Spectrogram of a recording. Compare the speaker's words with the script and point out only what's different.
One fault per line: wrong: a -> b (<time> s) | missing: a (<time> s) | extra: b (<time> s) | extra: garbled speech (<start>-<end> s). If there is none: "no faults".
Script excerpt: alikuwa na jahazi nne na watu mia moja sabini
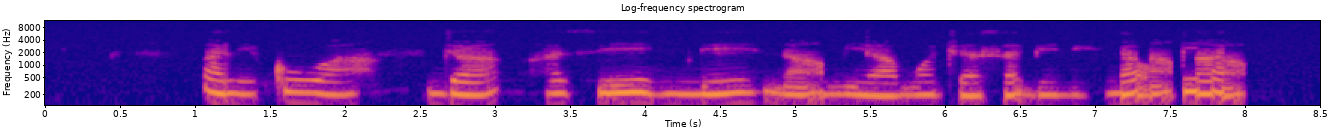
missing: na (2.1 s)
missing: watu (5.2 s)
extra: garbled speech (7.1-8.0 s)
